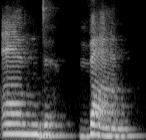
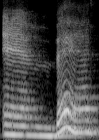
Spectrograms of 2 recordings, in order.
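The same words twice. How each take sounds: First: The D sound in 'and' is pronounced. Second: The D sound in 'and' is dropped. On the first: "ele não fala and then" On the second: "ele some com esse som de D"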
